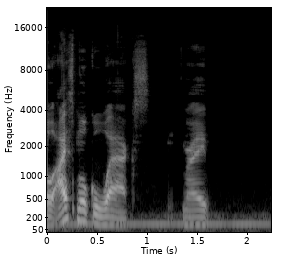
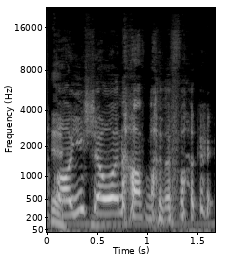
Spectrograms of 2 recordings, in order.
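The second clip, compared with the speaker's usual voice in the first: high, loud, laughing jab; laughing high-pitched mock outrage; mock offended laugh; 13 semitones higher, 8 dB louder than usual. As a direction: tease him through laughter. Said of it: "I was like".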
